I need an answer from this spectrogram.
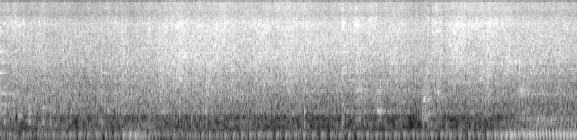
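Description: Chicken mince, onions and spices frying in oil in a metal wok (kadai), sizzling steadily while a metal spatula stirs and scrapes the pan.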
